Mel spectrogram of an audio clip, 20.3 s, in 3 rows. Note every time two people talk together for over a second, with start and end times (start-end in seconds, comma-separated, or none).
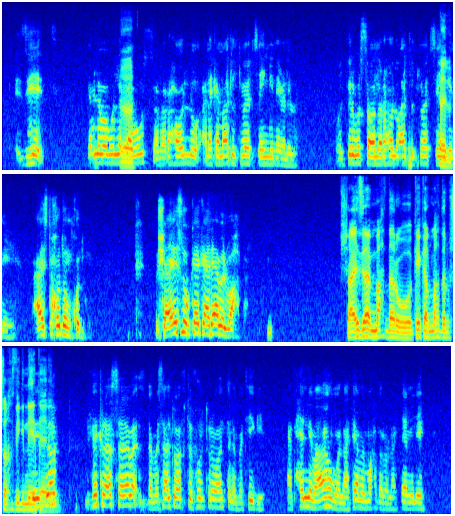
none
